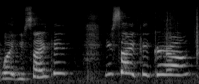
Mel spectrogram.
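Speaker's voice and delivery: high, laughing banter; amused teasing. Real, not acted. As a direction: tease a friend through a laugh. Teasing a viewer who guessed right.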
